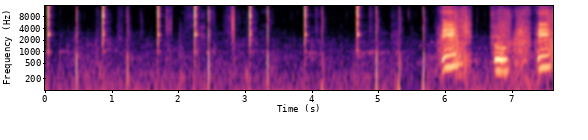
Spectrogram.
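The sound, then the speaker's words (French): A coin strikes a metal pipe in many sharp, bright clicks at a quick, fairly even pace, faint against a quiet background, and then a few brief vocal sounds follow at the end. “bruit de pièce contre tuyau.”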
